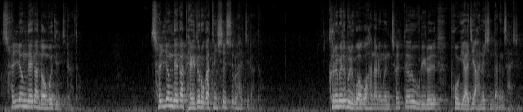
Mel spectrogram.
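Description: Gravelly-voiced Korean pastor preaching a sermon. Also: male voice, on the high side, moderate pace, dark tone. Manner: asks the congregation questions and leads group reading. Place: church sanctuary.

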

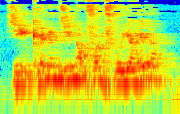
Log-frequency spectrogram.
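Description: A man's voice: high-pitched, normal speed, a little mellow, voice pushed up. A man reading aloud and voicing a small, wily old trapper who talks in clipped, folksy phrases. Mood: jovial. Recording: echoey room.

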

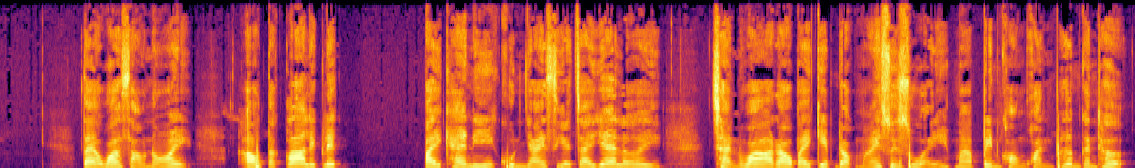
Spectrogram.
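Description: A woman voicing a sly male wolf who fakes kindness, drawing out his words slowly. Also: on the high side, no echo, natural voice. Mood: sweet-talking. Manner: slow, sweet-talking, drawn out.

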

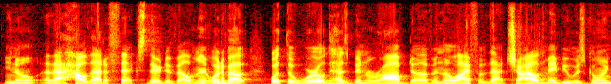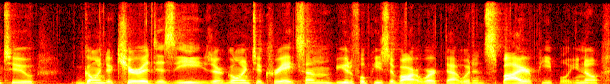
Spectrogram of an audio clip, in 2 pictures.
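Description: On a stage with a wood-panel backdrop and a screen, a young adult preacher gives a teaching sermon, pacing and gesturing widely. His voice is a bit higher than most men's, at normal speed, and his delivery stays lively, casual, and conversational.

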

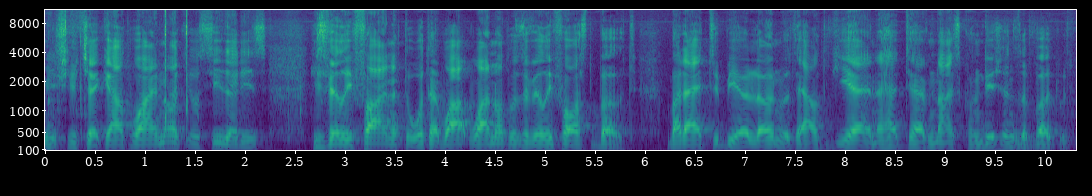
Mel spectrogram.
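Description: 40s guy rambling thru his boat shed on a handheld cam, lowish voice, blunt and animated. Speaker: boatbuilder vlogger. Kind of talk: rambling workshop tour vlog. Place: large wooden boat shed, indoors. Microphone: handheld camera at arm's length.

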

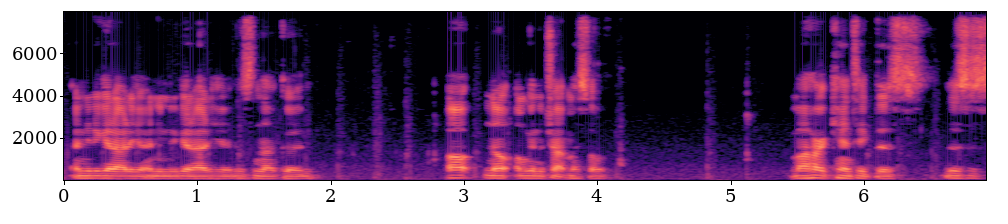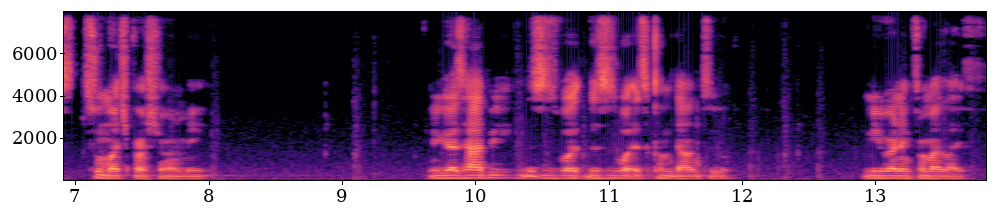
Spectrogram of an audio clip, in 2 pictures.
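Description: A young man commentating his own game as he plays, excitable and swearing, swinging between nervous muttering and loud outbursts. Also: fairly low pitch, brisk, pauses often, slight background noise. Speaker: gaming video host. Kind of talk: casual gameplay commentary.

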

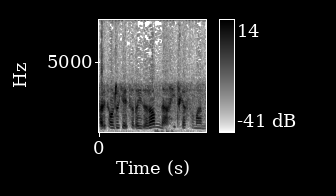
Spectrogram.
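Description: A woman's voice: fairly low pitch, flat delivery, gravelly, pushed and bright, slight background noise, poor audio. A woman from Iran calling in as a worried mother, speaking hesitantly and mixing in English words. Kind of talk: phone-in call.

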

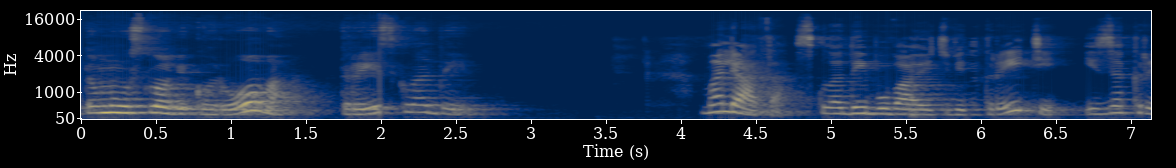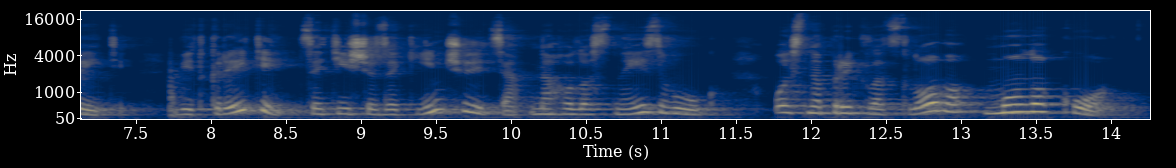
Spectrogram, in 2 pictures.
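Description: A woman teaching young children a literacy lesson, sounding out words slowly and clearly in an encouraging teacher's way. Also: medium pitch, animated, mellow. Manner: slow, clearly syllabled, encouraging teacher talk. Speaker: kindergarten teacher. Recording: echoey room.

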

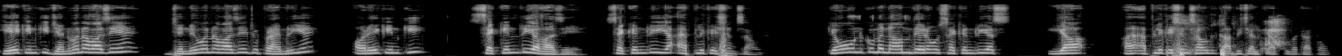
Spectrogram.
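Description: A man's voice: high voice, animated, brisk, a little mellow, no room sound. A man teaching spoken English in an online class, patiently explaining and repeating sounds for students to copy. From Pakistan. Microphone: video call.

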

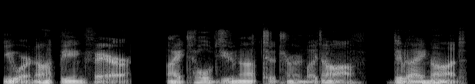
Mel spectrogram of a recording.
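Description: Brief: a menacing demonic cartoon dinosaur, extremely deep and gravelly, dull lo-fi sound. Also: male voice, steady tone, heavily acted. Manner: gloating, threatening, slow and deliberate. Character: demonic evil male purple dinosaur, menacing. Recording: dull muffled lo-fi audio.

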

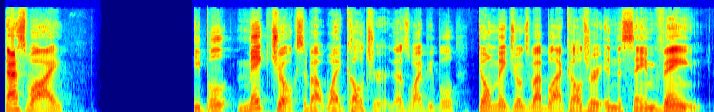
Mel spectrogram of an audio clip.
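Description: Lecturing hard and swearing freely, this livestreamer in his thirties talks politics from a small room at home into a desk mic close to him. His mid-range voice has a fairly bright tone and a moderate pace, with a dry sound.

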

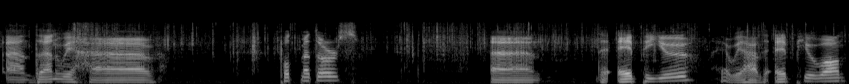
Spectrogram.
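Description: A man talks his way through an unboxing at a workbench, slow and halting as he thinks aloud. The sound is dull and lo-fi. Rustling plastic and clicking noises come through clearly behind him. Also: lowish voice, animated, sharp tone, slight background noise. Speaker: hobbyist unboxing flight simulator cockpit parts. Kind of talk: casual unboxing narration. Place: indoor workshop room at a desk.

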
